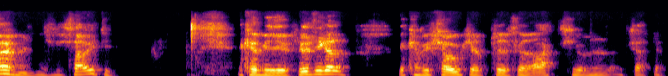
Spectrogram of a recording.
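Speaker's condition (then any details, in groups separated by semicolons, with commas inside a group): Cerebral palsy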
